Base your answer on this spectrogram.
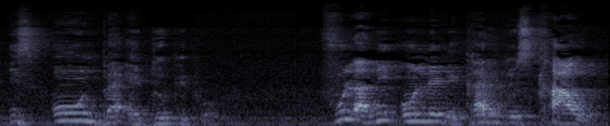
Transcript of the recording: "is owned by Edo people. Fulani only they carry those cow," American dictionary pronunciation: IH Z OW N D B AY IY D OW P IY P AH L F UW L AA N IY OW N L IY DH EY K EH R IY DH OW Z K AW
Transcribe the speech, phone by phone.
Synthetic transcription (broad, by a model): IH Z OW N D B AY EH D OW P IY P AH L F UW L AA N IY OW N L IY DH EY K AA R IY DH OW S K AW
